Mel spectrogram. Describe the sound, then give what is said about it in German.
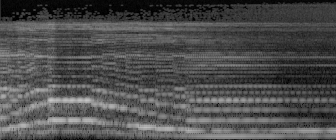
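A processed, reedy vocal tone with an accordion-like buzz, sliding down in pitch before settling into a steady sustained note, heard alone and fairly loud for a few seconds. “Klingt fast wie ein Akkordeon.”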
